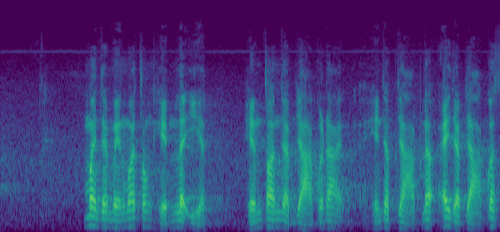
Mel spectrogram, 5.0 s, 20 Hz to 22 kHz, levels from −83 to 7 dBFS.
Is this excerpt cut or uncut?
cut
